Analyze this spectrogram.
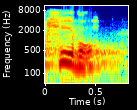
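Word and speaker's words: hevel (הֶבֶל): And it's pronounced hevel.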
